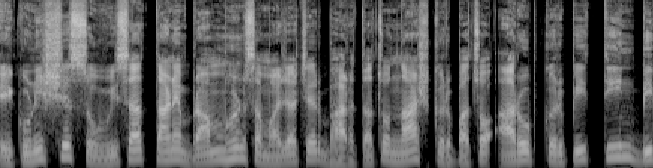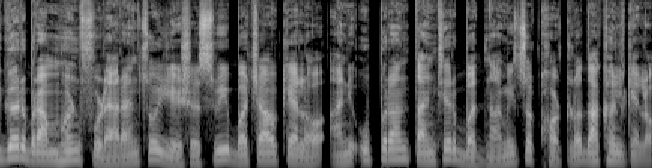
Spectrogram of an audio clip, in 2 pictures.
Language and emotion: Goan Konkani, neutral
